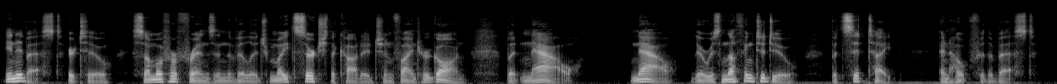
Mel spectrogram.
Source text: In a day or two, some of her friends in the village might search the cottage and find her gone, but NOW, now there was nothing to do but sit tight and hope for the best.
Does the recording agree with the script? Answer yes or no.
no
